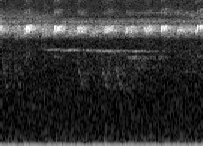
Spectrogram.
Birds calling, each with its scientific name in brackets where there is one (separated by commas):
Amazonian Grosbeak (Cyanoloxia rothschildii), unidentified bird, Buff-breasted Wren (Cantorchilus leucotis)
